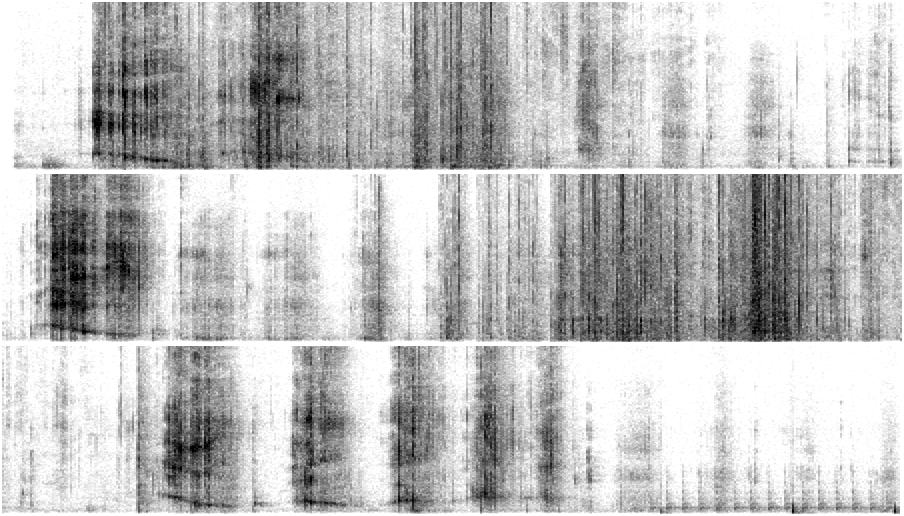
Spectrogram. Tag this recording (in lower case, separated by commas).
chewing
